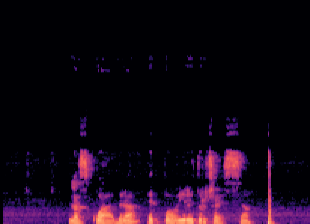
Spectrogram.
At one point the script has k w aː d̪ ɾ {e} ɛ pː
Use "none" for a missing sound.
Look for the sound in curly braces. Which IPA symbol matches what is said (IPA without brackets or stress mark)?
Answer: a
